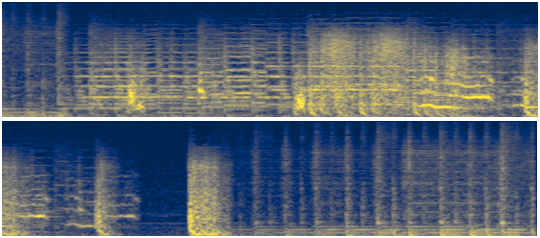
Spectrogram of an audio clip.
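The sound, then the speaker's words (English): An arcade fighting game combo, a high fierce punch chained into a flash kick, lands as a run of loud smacks, thwacks and crashes. A brief lull comes near the middle before another hard hit and more impacts. “This produces a combination where you hit your opponent with a high fierce punch and immediately go into a flash kick. Now here's the whole combo.”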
